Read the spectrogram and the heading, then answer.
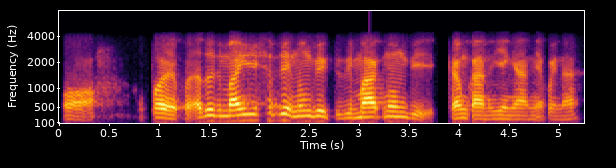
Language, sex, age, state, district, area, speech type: Manipuri, male, 18-30, Manipur, Kakching, rural, conversation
